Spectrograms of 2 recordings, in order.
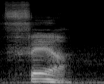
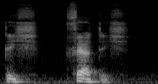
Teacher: Porque R está antes de consoante. Então R antes de consoante ou no final de palavras, na maioria das vezes, soa como A. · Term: R com som de A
